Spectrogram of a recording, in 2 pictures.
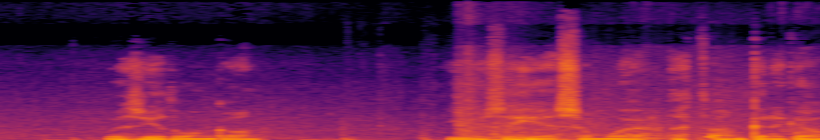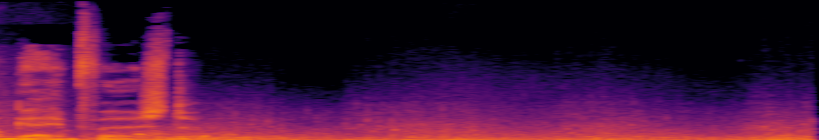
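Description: Water splashes and gurgles.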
